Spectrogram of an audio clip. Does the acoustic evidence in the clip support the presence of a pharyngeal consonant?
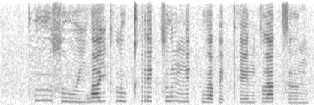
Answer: no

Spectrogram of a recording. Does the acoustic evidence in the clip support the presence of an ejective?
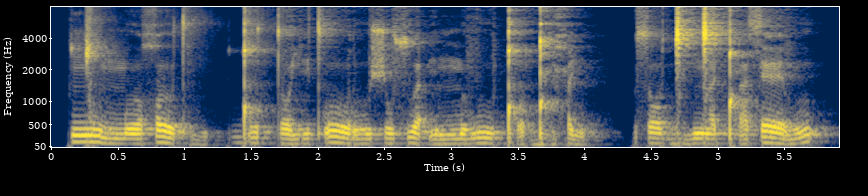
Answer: yes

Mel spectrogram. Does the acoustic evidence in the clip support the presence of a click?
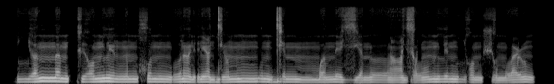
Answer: no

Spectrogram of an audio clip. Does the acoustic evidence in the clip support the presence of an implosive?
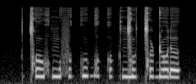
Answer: no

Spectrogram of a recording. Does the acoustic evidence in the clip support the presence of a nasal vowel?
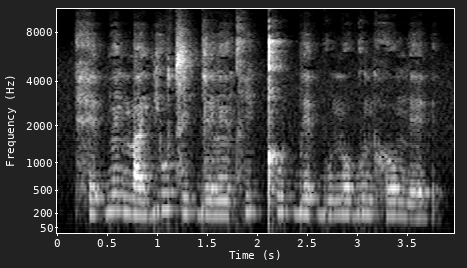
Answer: yes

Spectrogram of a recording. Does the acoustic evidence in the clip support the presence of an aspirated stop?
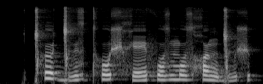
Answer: yes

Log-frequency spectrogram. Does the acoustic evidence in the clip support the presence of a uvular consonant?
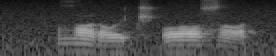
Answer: no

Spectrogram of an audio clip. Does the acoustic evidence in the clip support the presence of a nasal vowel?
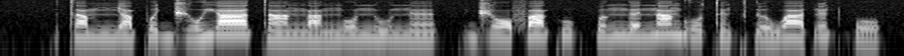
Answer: yes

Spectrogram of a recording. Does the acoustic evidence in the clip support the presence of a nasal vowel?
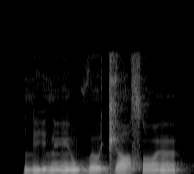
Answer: yes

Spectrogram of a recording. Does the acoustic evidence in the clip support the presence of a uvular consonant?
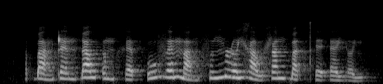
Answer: no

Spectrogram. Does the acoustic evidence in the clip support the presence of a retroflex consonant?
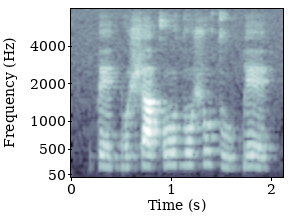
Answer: no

